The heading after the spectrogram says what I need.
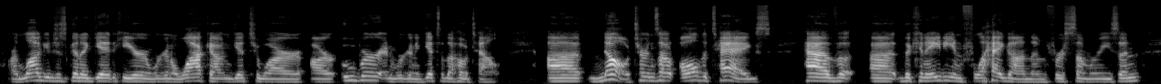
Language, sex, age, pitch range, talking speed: English, male, 20-39, 145-180 Hz, 220 wpm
